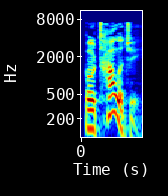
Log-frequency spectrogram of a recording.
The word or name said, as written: otology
